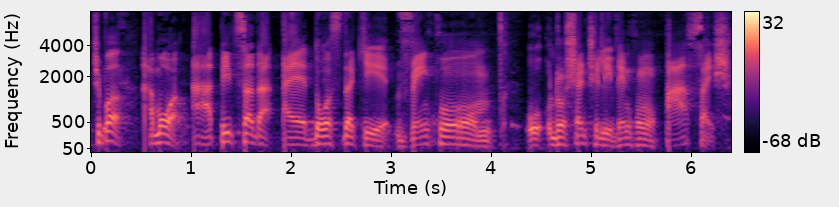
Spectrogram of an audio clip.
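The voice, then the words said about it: Imitates another person's voice. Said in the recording (Portuguese): “com a voz dele”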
